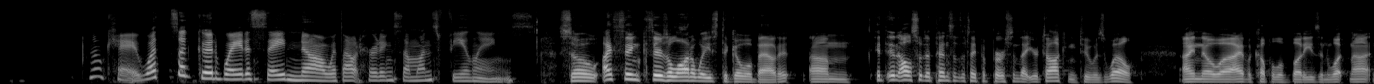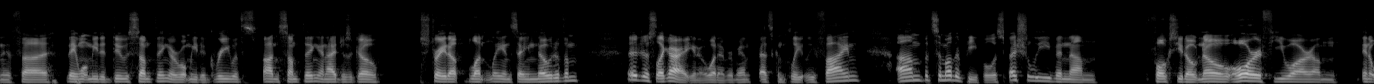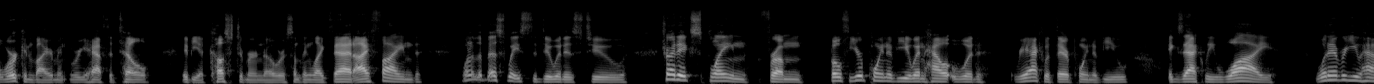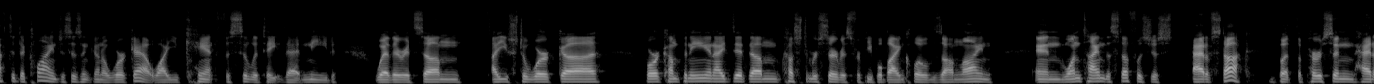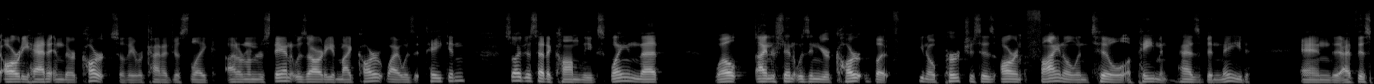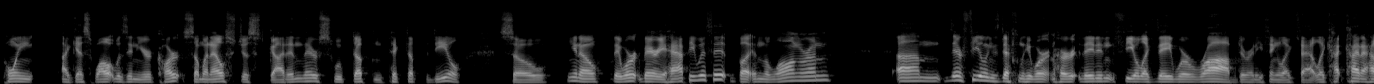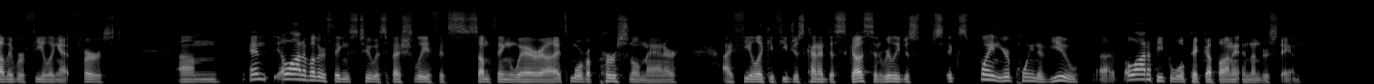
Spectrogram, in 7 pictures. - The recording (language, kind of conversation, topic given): English, unstructured, What is a good way to say no without hurting someone’s feelings?
- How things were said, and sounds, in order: other background noise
